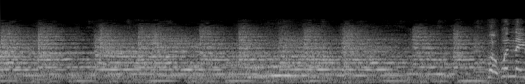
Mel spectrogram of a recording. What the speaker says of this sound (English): these three stooges try to ring one of these massive church bells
